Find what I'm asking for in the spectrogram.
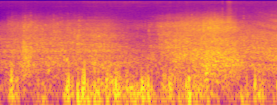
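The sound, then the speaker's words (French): Sea waves wash onto the shore in a soft, continuous surf rush, with gusts of wind buffeting the microphone in low thumps. “Ça y est, tu la vois ? La mer, on y est.”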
